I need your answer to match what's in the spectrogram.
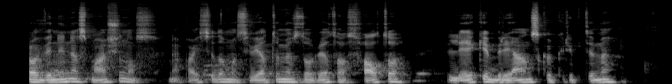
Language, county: Lithuanian, Kaunas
